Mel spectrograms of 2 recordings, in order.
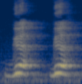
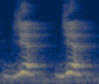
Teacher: The sound is made in a different part of your mouth, and that can help us distinguish the difference between G, G, the hard sound in your throat, and J, J, the soft sound that's in your mouth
